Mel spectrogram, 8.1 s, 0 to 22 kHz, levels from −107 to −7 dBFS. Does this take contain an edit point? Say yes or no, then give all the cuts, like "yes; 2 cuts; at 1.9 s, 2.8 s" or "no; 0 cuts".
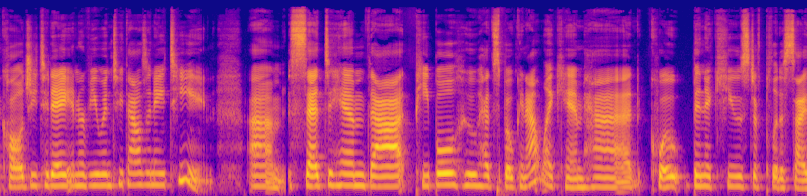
yes; 1 cut; at 2.8 s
